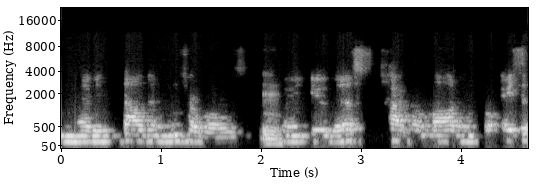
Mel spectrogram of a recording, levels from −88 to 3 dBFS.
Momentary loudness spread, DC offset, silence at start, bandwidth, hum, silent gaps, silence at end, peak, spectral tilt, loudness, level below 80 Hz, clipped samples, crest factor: 5 LU; under 0.1%; 0 s; 8 kHz; none; none; 0 s; 0 dBFS; -7.5 dB/octave; -15 LUFS; -42 dBFS; under 0.1%; 14 dB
